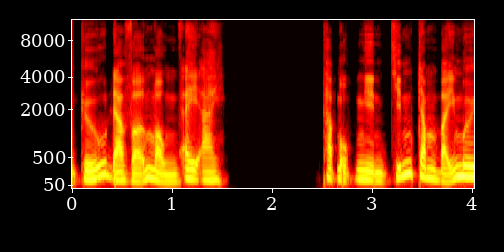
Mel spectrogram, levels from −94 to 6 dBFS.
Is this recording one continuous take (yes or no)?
no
